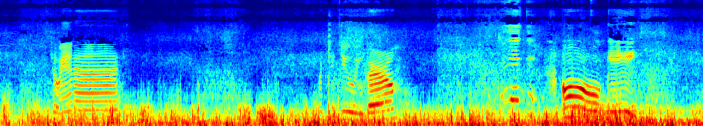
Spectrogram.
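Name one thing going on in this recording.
A little girl babbles in a high voice close by.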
